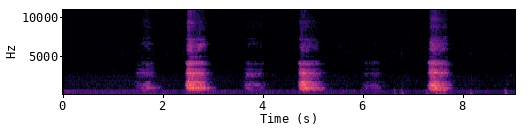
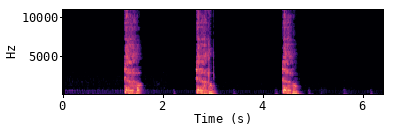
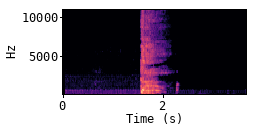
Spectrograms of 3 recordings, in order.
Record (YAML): exhalation_length: 9.0 s
exhalation_amplitude: 19710
exhalation_signal_mean_std_ratio: 0.37
three_cough_length: 6.4 s
three_cough_amplitude: 32768
three_cough_signal_mean_std_ratio: 0.34
cough_length: 3.7 s
cough_amplitude: 32767
cough_signal_mean_std_ratio: 0.27
survey_phase: beta (2021-08-13 to 2022-03-07)
age: 65+
gender: Female
wearing_mask: 'No'
symptom_none: true
smoker_status: Never smoked
respiratory_condition_asthma: false
respiratory_condition_other: false
recruitment_source: REACT
submission_delay: 1 day
covid_test_result: Negative
covid_test_method: RT-qPCR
